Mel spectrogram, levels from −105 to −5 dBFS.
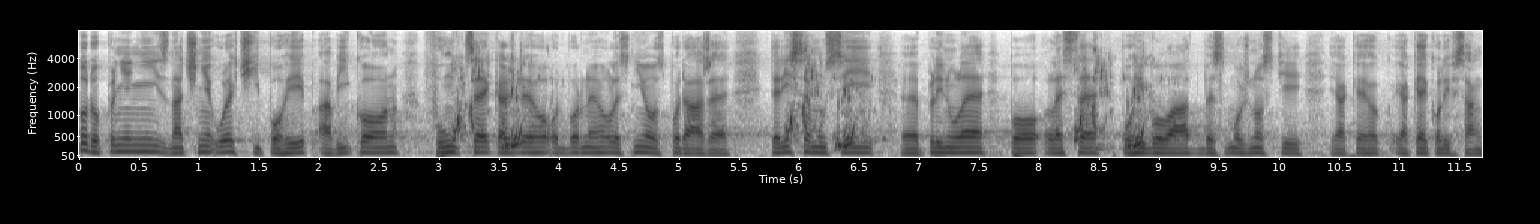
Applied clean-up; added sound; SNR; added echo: none; Splash, splatter; 4 dB; none.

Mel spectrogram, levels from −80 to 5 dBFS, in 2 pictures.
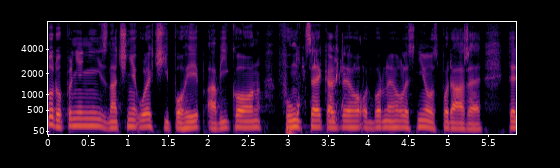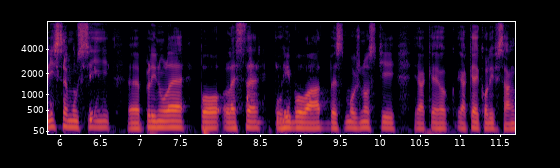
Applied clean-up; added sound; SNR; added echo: neural mask model DeepFilterNet 3.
